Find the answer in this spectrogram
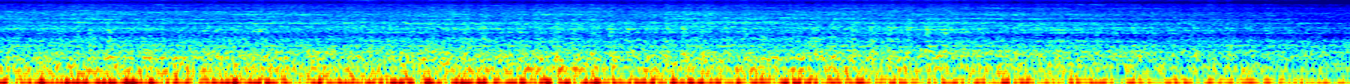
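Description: Freight train cars rolling past on the rails, a steady rumble with wheel clatter that gradually fades as the last cars go by.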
